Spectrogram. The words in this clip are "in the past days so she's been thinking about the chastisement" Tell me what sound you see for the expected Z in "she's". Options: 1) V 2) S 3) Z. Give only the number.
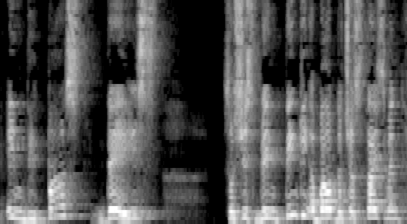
2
